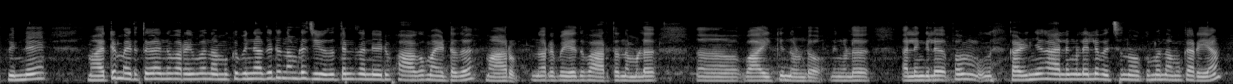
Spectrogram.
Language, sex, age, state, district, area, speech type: Malayalam, female, 60+, Kerala, Idukki, rural, spontaneous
